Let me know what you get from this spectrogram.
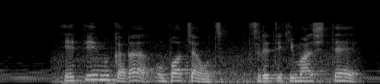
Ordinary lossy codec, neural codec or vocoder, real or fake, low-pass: none; none; real; 7.2 kHz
